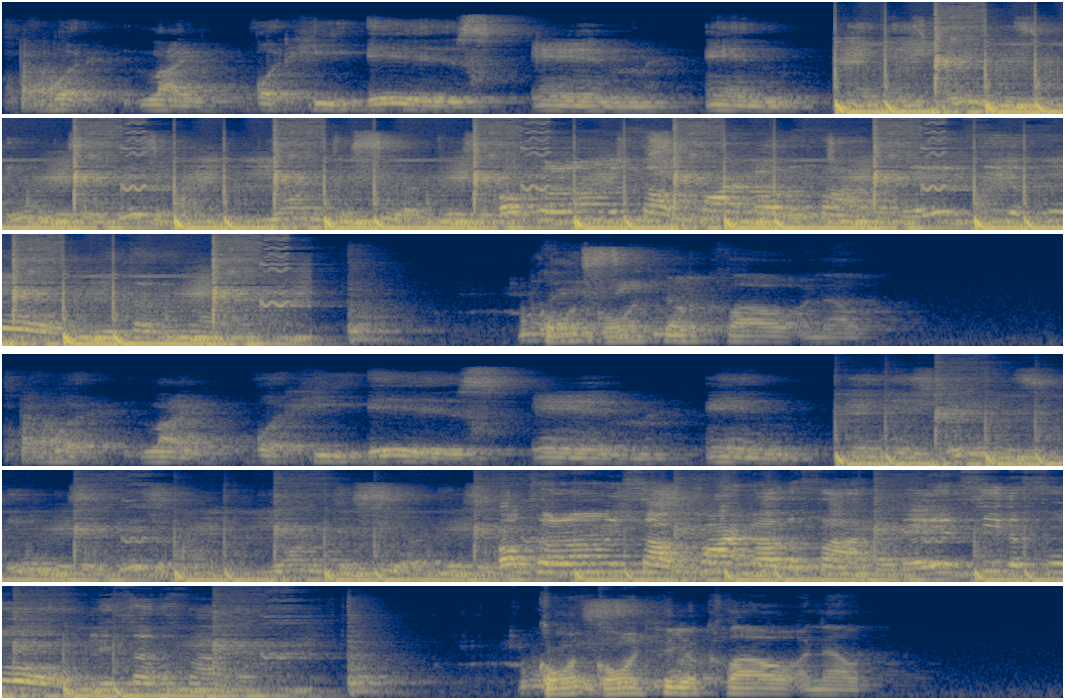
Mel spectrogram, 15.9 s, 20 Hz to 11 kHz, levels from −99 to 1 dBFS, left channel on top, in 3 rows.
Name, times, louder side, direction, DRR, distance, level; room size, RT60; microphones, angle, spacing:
voice 1, 0.1-3.9 4.2-9.7 13.2-14.0, left 2 dB, 65° left, 1.3 m, -36 dB
sound 1, 4.2-12.2, left 6 dB, 90° left, 0.4 m, -26 dB
voice 2, 7.8-11.9 12.3-12.6, right 3 dB, 40° right, 0.6 m, -28 dB
voice 3, 13.3-14.9, right 7 dB, 80° right, 0.3 m, -31 dB
7.7 x 6.0 x 4.8 m
head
